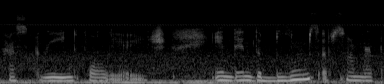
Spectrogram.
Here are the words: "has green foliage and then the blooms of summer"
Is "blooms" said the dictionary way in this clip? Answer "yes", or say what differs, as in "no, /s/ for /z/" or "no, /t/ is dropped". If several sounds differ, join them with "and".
yes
